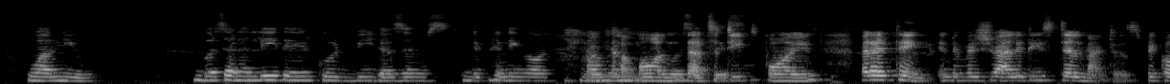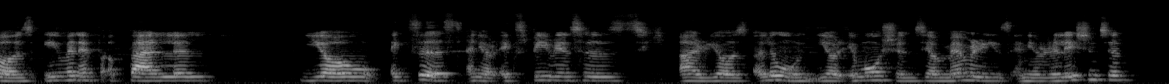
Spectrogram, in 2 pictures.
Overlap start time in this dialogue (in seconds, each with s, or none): 5.6 s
